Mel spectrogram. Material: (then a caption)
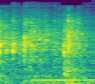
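Fried batter. Fried battered shrimp are tapped, giving three quick, crisp, crackly taps with bright high-frequency crunch and a short ring. The shrimp sound crispy.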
